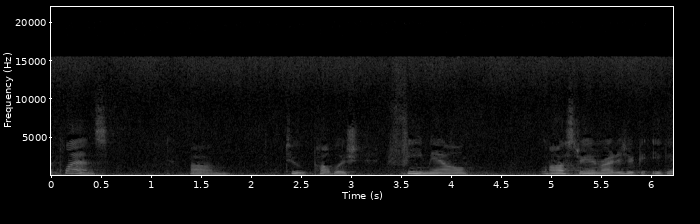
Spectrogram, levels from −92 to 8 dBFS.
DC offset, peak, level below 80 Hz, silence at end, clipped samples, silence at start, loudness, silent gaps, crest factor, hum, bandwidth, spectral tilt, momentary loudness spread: under 0.1%; -34 dBFS; -76 dBFS; 0 s; under 0.1%; 0 s; -51 LUFS; none; 18 dB; none; over 20 kHz; -5 dB/octave; 16 LU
